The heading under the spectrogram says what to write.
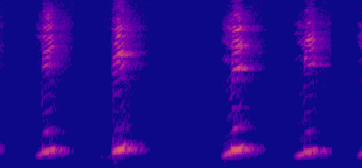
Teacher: Ìgbà tí a pe mí, ètè méjèèjì pàdé.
